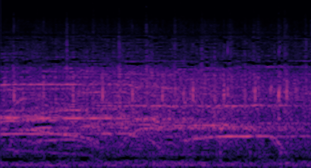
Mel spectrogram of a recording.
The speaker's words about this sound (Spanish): Los aplausos hablan por sí solos.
